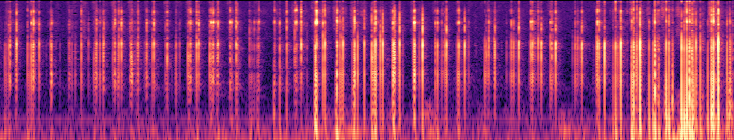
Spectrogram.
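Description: A small, round, solid wooden tree slice is held in one hand and tapped with the fingertips of the other. The result is a fast, irregular patter of soft, dull knocks with a low, woody body and no ring, and the tapping grows louder toward the end.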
